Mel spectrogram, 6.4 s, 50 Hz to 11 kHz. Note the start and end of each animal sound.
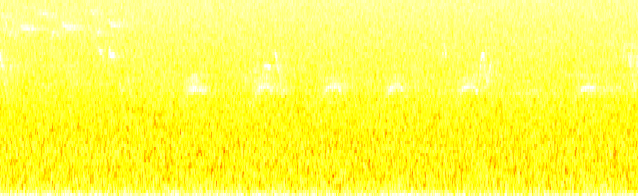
[0.00, 1.35] Blackburnian Warbler (Setophaga fusca)
[0.00, 6.38] Red-eyed Vireo (Vireo olivaceus)
[1.72, 6.09] Great Crested Flycatcher (Myiarchus crinitus)

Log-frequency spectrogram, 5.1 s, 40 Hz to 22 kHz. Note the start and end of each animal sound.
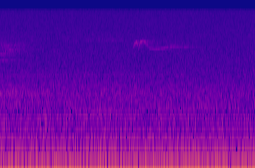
[0.00, 0.76] Wood Thrush (Hylocichla mustelina)
[2.46, 4.04] Eastern Wood-Pewee (Contopus virens)

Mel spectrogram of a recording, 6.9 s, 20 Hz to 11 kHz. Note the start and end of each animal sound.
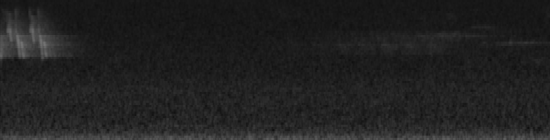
[0.00, 1.20] Ovenbird (Seiurus aurocapilla)
[4.05, 5.82] Ovenbird (Seiurus aurocapilla)
[5.54, 6.87] Black-throated Green Warbler (Setophaga virens)

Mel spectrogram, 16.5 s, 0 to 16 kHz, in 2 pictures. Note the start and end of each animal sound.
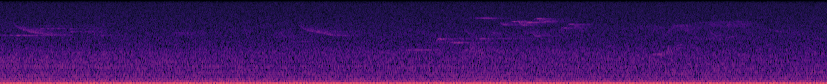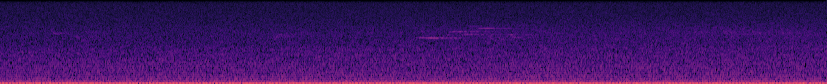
[0.00, 0.75] Red-winged Blackbird (Agelaius phoeniceus)
[0.02, 0.85] Hermit Thrush (Catharus guttatus)
[2.90, 3.60] Red-winged Blackbird (Agelaius phoeniceus)
[4.00, 5.25] Hermit Thrush (Catharus guttatus)
[4.63, 6.03] Brown Creeper (Certhia americana)
[6.44, 7.52] Northern Parula (Setophaga americana)
[12.40, 13.59] Hermit Thrush (Catharus guttatus)
[14.96, 16.54] Ovenbird (Seiurus aurocapilla)

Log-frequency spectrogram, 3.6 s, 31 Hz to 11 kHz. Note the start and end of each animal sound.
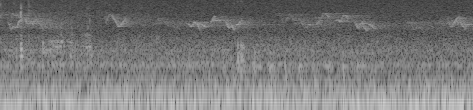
[0.00, 3.55] Red-eyed Vireo (Vireo olivaceus)

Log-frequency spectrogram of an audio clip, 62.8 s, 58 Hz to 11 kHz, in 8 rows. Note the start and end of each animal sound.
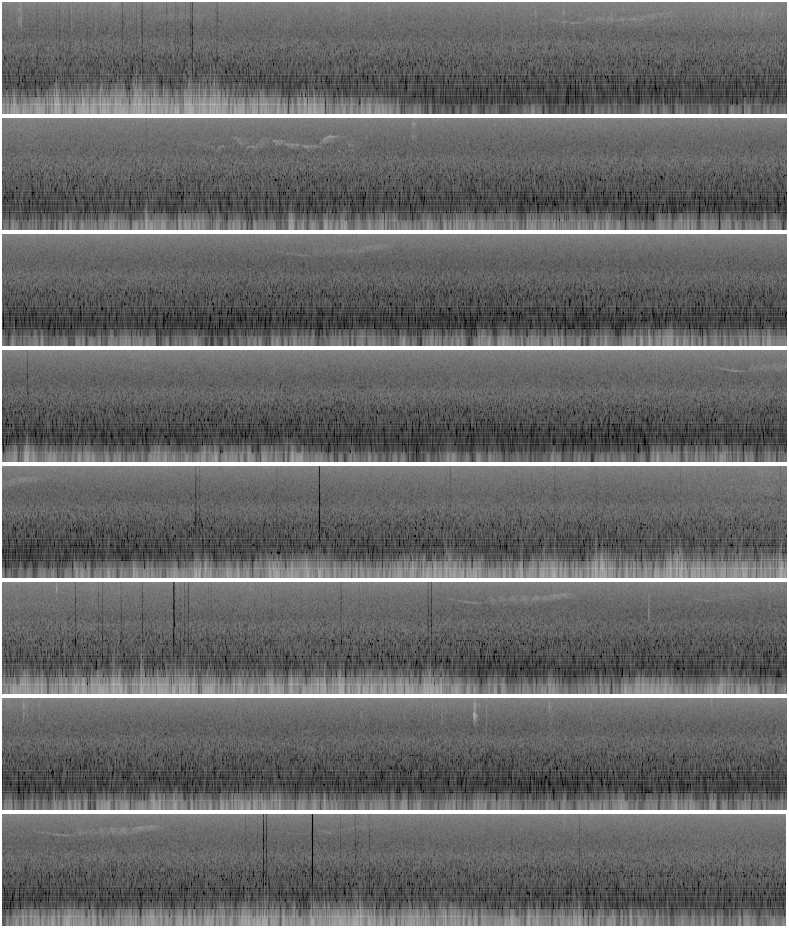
[5.41, 6.76] Black-throated Blue Warbler (Setophaga caerulescens)
[9.75, 11.58] Purple Finch (Haemorhous purpureus)
[18.17, 19.78] Black-throated Blue Warbler (Setophaga caerulescens)
[30.34, 31.93] Black-throated Blue Warbler (Setophaga caerulescens)
[43.54, 45.15] Black-throated Blue Warbler (Setophaga caerulescens)
[55.06, 56.67] Black-throated Blue Warbler (Setophaga caerulescens)
[57.68, 58.74] Black-throated Blue Warbler (Setophaga caerulescens)

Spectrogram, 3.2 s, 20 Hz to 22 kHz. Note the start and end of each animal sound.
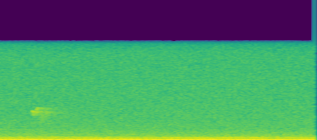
[0.31, 0.60] Yellow-bellied Flycatcher (Empidonax flaviventris)

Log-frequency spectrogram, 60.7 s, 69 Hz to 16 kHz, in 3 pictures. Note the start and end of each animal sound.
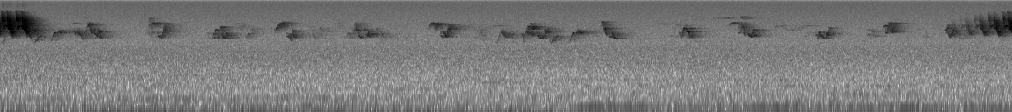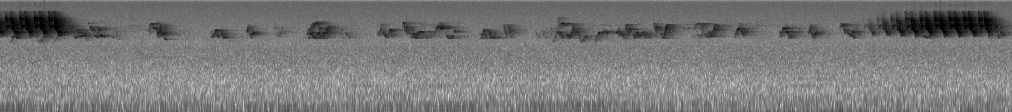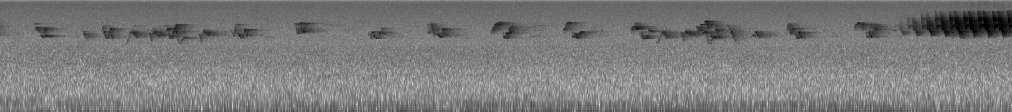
[0.00, 0.67] Ovenbird (Seiurus aurocapilla)
[0.00, 37.71] Red-eyed Vireo (Vireo olivaceus)
[0.41, 2.18] Scarlet Tanager (Piranga olivacea)
[9.52, 11.82] Scarlet Tanager (Piranga olivacea)
[14.04, 15.11] Black-throated Green Warbler (Setophaga virens)
[15.43, 16.40] Eastern Wood-Pewee (Contopus virens)
[18.98, 21.57] Ovenbird (Seiurus aurocapilla)
[20.28, 22.50] Scarlet Tanager (Piranga olivacea)
[30.82, 33.42] Scarlet Tanager (Piranga olivacea)
[37.66, 40.11] Ovenbird (Seiurus aurocapilla)
[38.41, 60.72] Red-eyed Vireo (Vireo olivaceus)
[42.05, 44.87] Scarlet Tanager (Piranga olivacea)
[53.17, 55.74] Scarlet Tanager (Piranga olivacea)
[58.50, 60.72] Ovenbird (Seiurus aurocapilla)

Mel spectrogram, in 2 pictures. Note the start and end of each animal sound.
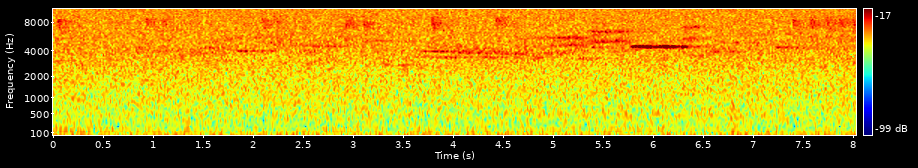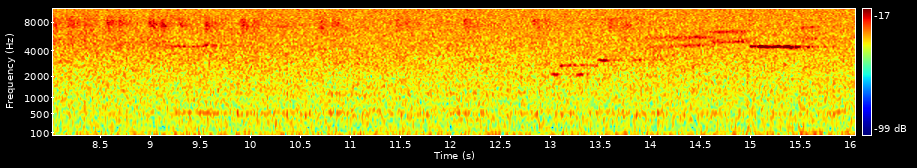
[0.61, 4.66] Winter Wren (Troglodytes hiemalis)
[3.27, 4.94] Hermit Thrush (Catharus guttatus)
[4.51, 6.88] Black-throated Green Warbler (Setophaga virens)
[8.89, 9.97] Black-throated Green Warbler (Setophaga virens)
[12.54, 13.94] Hermit Thrush (Catharus guttatus)
[13.68, 16.05] Black-throated Green Warbler (Setophaga virens)

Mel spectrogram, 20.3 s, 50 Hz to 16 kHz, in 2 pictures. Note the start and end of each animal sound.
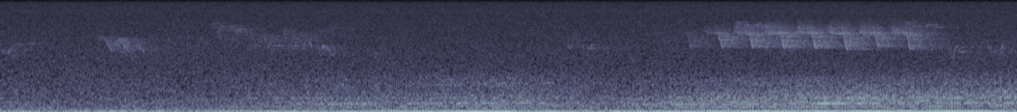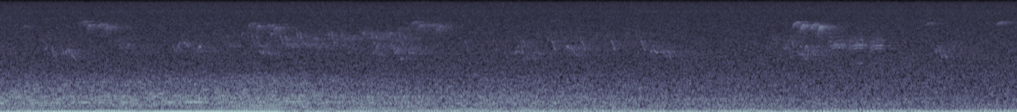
[0.00, 20.35] Red-eyed Vireo (Vireo olivaceus)
[2.09, 3.43] Black-capped Chickadee (Poecile atricapillus)
[6.51, 9.57] Ovenbird (Seiurus aurocapilla)
[10.84, 11.36] Black-capped Chickadee (Poecile atricapillus)
[12.31, 14.41] Ovenbird (Seiurus aurocapilla)
[12.55, 13.23] Black-capped Chickadee (Poecile atricapillus)
[14.14, 14.76] Black-capped Chickadee (Poecile atricapillus)
[14.98, 16.98] Ovenbird (Seiurus aurocapilla)
[18.00, 19.12] Black-capped Chickadee (Poecile atricapillus)

